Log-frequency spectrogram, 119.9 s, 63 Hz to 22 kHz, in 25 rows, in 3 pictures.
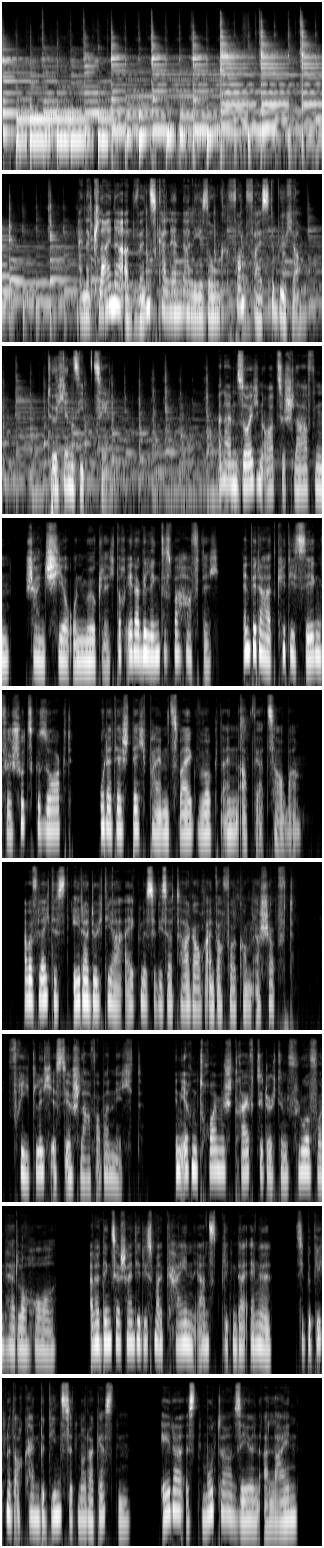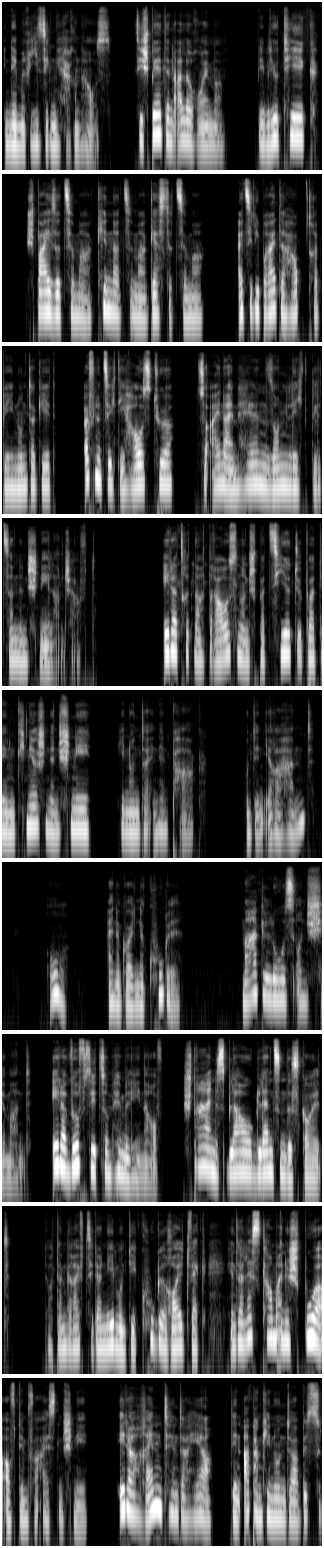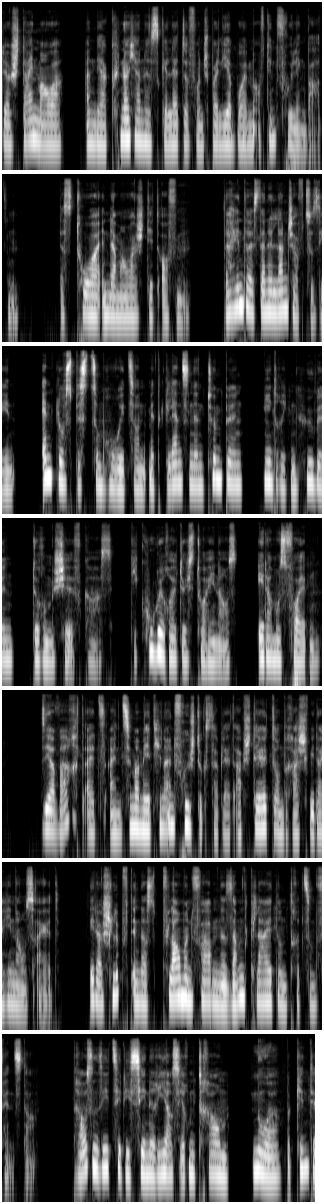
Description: Adventskalender-Lesung 2024! Jess Kidd nimmt euch mit ins Leben des Waisenmädchens Ada Lark, das im Traum eine Vorsehung hat...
